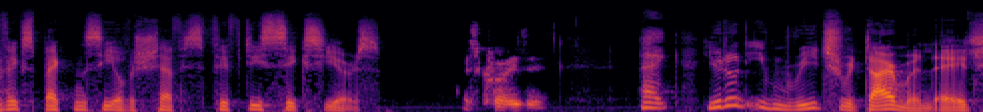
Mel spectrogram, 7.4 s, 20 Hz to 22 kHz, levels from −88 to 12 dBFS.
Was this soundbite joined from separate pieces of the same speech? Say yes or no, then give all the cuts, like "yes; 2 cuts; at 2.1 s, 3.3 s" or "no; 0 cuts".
no; 0 cuts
